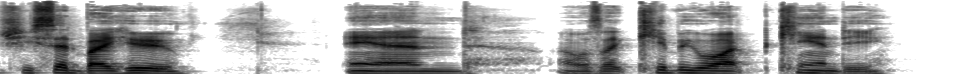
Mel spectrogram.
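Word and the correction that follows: Kandie: which is how we pronounce his name. Wrong on the Malcolm Gladwell podcast as well. It's Candier, we now know, but I didn't even know the correct name at the time.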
